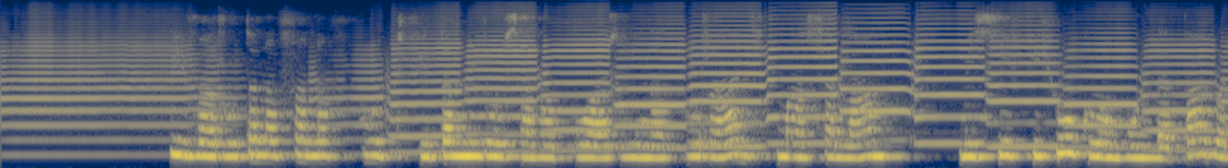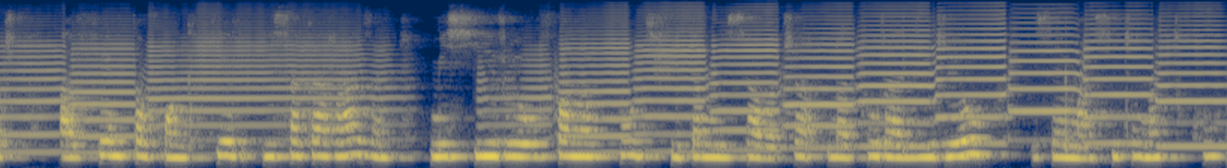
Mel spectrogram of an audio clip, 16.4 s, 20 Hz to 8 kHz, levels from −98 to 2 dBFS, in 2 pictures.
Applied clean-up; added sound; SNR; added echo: none; Trumpet; 10 dB; reverberation time 0.4 s.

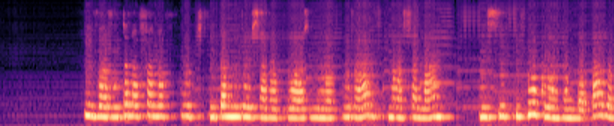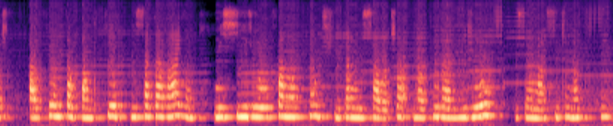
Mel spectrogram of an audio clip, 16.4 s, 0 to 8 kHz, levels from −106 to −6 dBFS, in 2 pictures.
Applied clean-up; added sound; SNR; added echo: neural separator model SepFormer DNS4.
